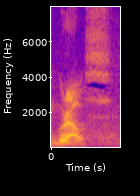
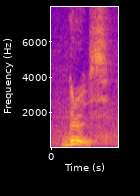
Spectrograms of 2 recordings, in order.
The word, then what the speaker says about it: Grouse: se chama The Black grous mas acho que ninguém no Brasil pronuncia isso aqui como grous então melhor usar a forma como as pessoas do Brasil falam grce Amantes do Malte bem-vindos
